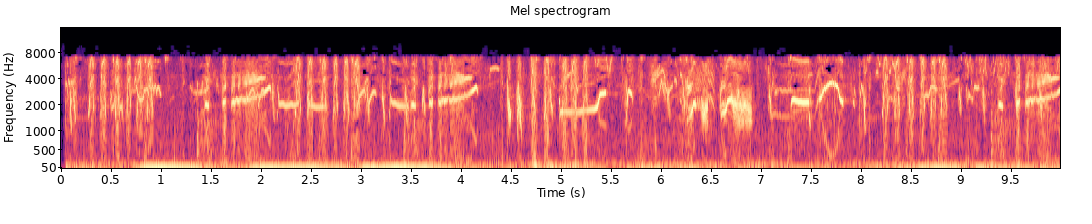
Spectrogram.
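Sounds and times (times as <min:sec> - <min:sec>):
mistle thrush: 0:00.0 - 0:09.9.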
